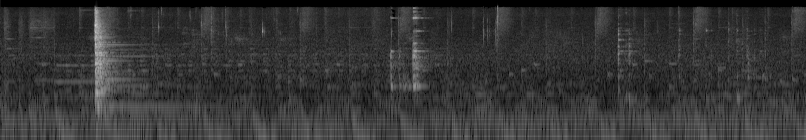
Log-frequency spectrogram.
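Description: A glass jar clinks sharply against a metal frying pan about a second in, ringing briefly, followed by two lighter clinks about four seconds in, over background music.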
